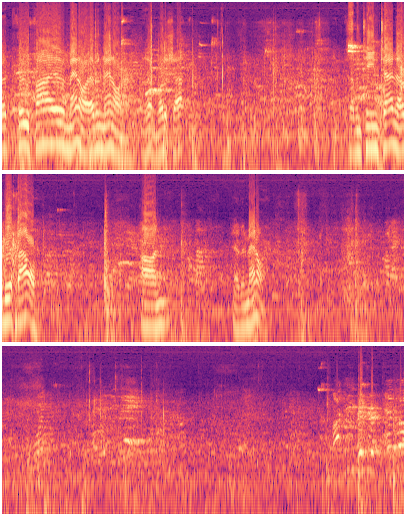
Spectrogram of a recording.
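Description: A ball bounces on a wooden court.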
